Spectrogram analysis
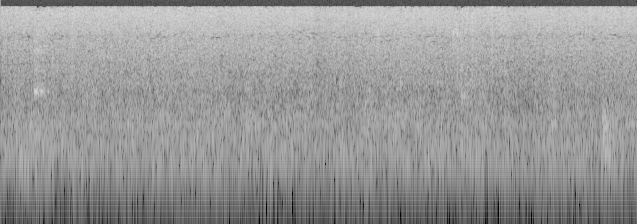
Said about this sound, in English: You can hear a bit of the traffic. And as you know, there are many thousands of cars and trucks running around all over the city.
